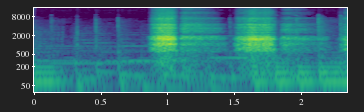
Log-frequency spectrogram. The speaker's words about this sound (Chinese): 眼前的这个小姑娘脸色煞白，眼睛睁得大大的，呼吸很困难的模样，更像是哮喘发作。这个时候，火光被一道阴影遮蔽了，像是卡在喉咙里的东西松动了。孟婉婉张大嘴喘息着，眼角滑下了泪，声音很艰难微弱。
